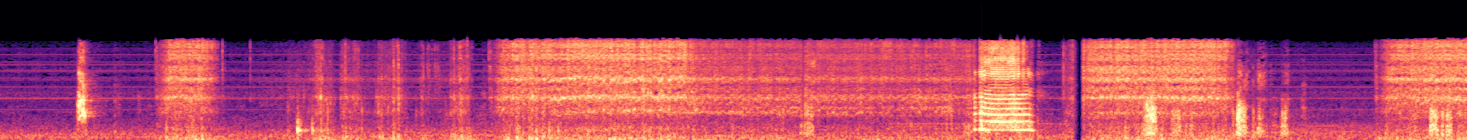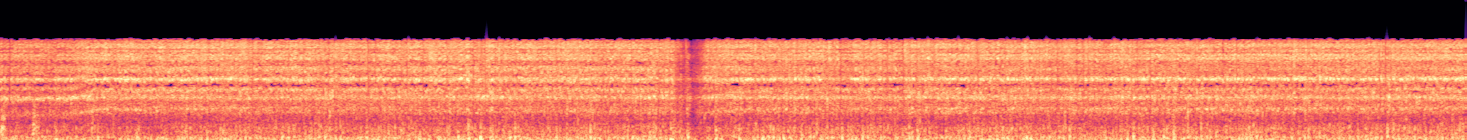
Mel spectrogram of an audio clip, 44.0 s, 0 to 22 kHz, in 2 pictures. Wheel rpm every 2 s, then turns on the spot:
0, 50, 10, 40, 160, 100, 70, 60, 140, 10, 120, 200, 230, 220, 210, 190, 200, 220, 220, 210, 220, 220.
4-6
